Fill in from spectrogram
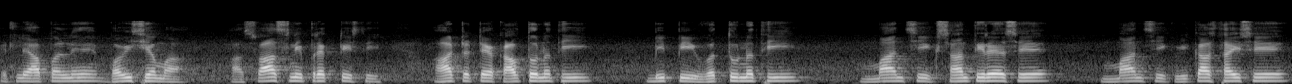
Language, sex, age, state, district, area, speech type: Gujarati, male, 45-60, Gujarat, Rajkot, rural, spontaneous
